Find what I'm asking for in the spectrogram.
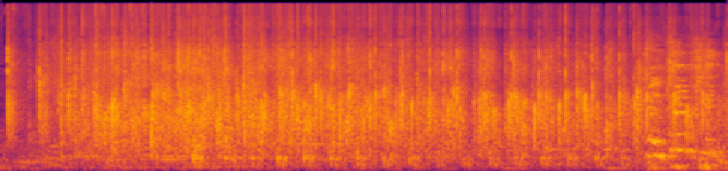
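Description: A church congregation applauds for several seconds, a dense, loud and sustained clatter of many hands with voices mixed into the crowd noise.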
